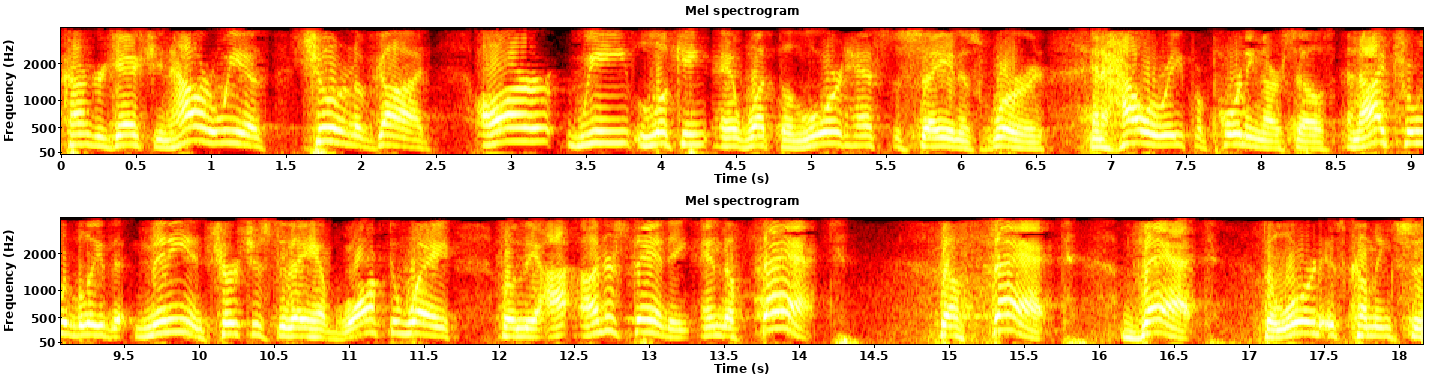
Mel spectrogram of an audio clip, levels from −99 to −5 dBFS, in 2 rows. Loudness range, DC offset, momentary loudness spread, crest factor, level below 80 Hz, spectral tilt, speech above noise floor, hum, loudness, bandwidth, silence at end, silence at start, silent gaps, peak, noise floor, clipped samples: 1 LU; under 0.1%; 7 LU; 12 dB; -34 dBFS; -10.5 dB/octave; 24 dB; none; -12 LUFS; 4 kHz; 0 s; 0 s; none; 0 dBFS; -36 dBFS; under 0.1%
